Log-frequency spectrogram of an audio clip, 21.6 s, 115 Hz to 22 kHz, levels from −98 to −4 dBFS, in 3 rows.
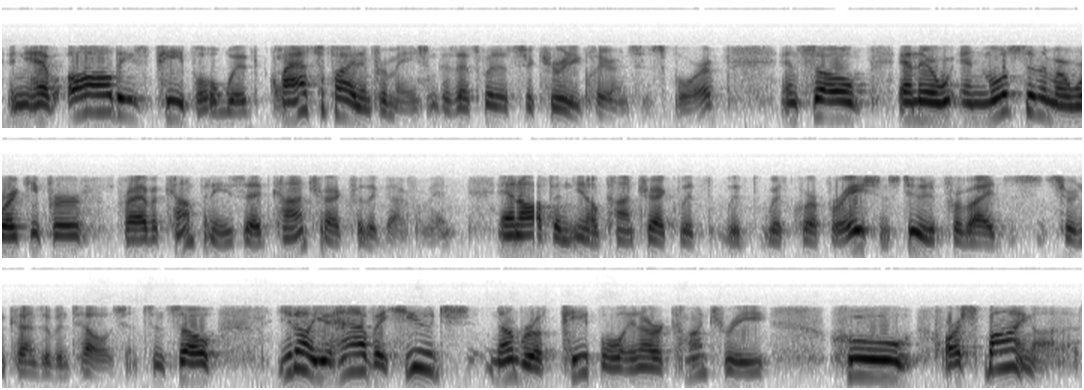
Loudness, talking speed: -21 LUFS, 195 wpm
